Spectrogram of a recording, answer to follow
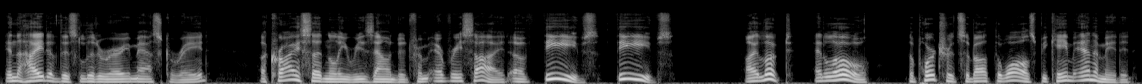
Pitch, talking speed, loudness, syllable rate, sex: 150 Hz, 145 wpm, -18 LUFS, 5.4 syllables/s, male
